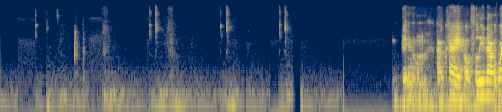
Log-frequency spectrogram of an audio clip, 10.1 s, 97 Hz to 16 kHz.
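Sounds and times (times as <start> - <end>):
computer mouse clicks: 0.4 - 2.2, 3.0 - 3.5, 4.4 - 4.8, 5.4 - 5.9.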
